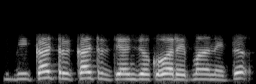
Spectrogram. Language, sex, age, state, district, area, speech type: Kashmiri, female, 30-45, Jammu and Kashmir, Anantnag, rural, conversation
